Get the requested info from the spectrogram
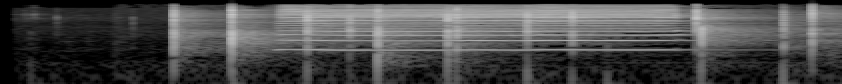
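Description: A pitch pipe blowing one steady reedy note, about two seconds long. Sharp clicks and taps come before it, during it and after it.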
